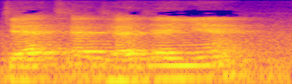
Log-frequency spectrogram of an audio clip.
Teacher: इन सब का उच्चारण स्थान हमारा होगा तालु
